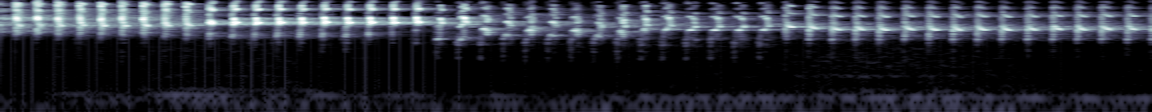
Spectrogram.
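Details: Long ngekek from a lovebird, played as a lure so rival lovebirds answer back. Rapid, even run of high, harsh chirps that shifts slightly in tone midway, with a faint low hum underneath.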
